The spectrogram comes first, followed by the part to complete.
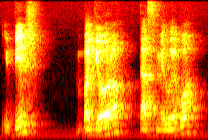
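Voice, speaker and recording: A man from Ukraine teaching a children's singing lesson on video, patient and gentle. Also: mid-range voice, slow pace. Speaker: choir teacher. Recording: roomy sound with piano.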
